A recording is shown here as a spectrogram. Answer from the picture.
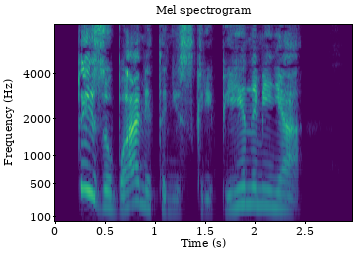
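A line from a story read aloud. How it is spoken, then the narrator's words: Calm. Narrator (Russian): спокойно ответил Жеглов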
